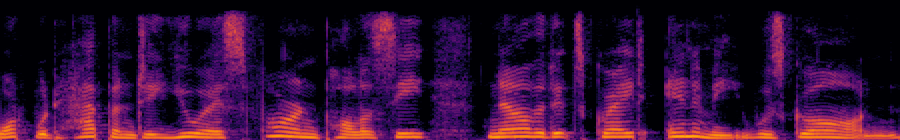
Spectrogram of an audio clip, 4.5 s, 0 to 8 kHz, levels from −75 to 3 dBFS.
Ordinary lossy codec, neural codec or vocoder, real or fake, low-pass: AAC, 48 kbps; none; real; 7.2 kHz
